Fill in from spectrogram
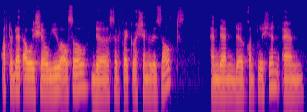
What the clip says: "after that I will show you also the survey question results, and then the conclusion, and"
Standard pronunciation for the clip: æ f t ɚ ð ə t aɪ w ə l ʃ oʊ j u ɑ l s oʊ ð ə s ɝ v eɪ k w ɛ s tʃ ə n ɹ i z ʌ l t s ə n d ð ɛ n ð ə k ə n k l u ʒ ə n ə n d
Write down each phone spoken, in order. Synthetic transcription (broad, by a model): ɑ f t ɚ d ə t aɪ w ə l ʃ oʊ j u ɑ l s oʊ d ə s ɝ f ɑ k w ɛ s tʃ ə n ɹ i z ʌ l t s ə n d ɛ n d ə k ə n k l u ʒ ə n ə n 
